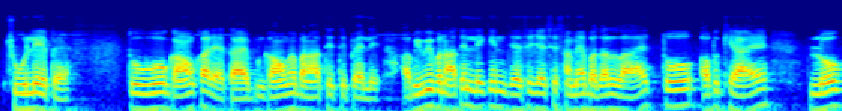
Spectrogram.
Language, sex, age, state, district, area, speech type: Hindi, male, 18-30, Madhya Pradesh, Gwalior, urban, spontaneous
